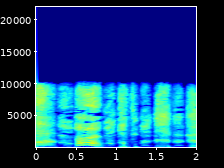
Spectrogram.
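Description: A woman's wordless vocal exclamation, a short 'ooh' that rises and falls in pitch about half a second in, followed by softer broken sounds from her voice.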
